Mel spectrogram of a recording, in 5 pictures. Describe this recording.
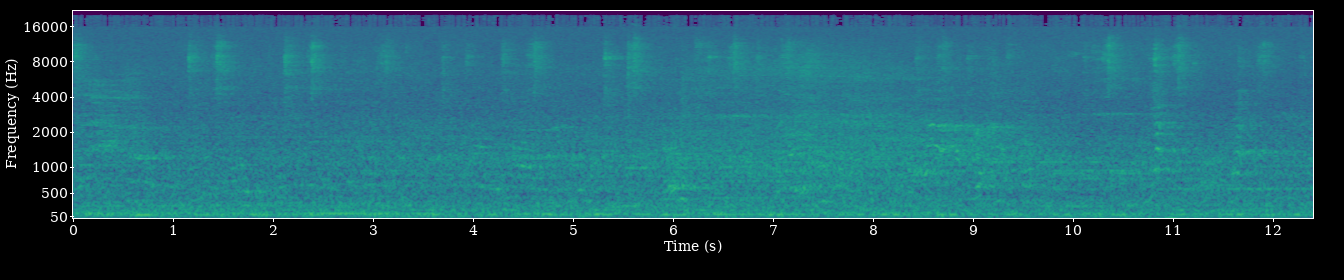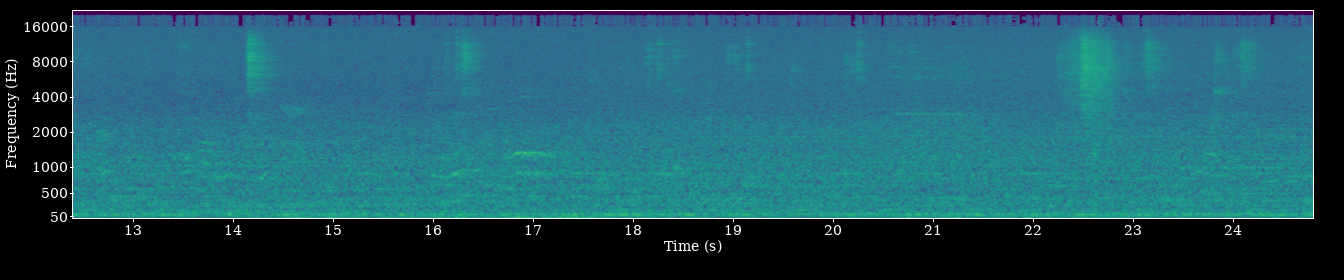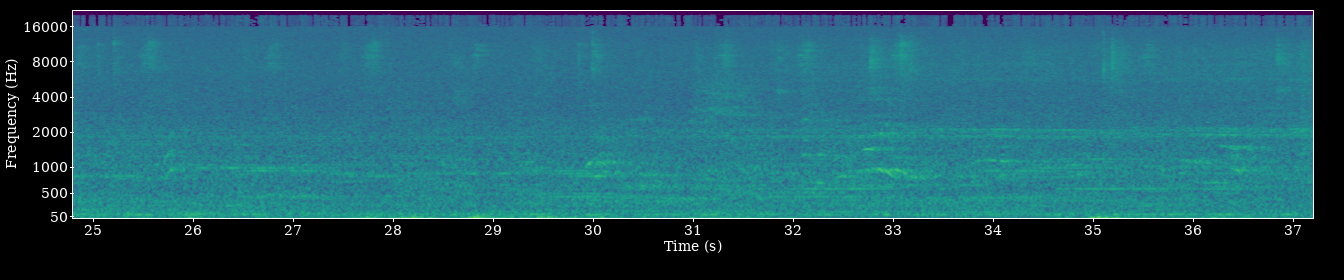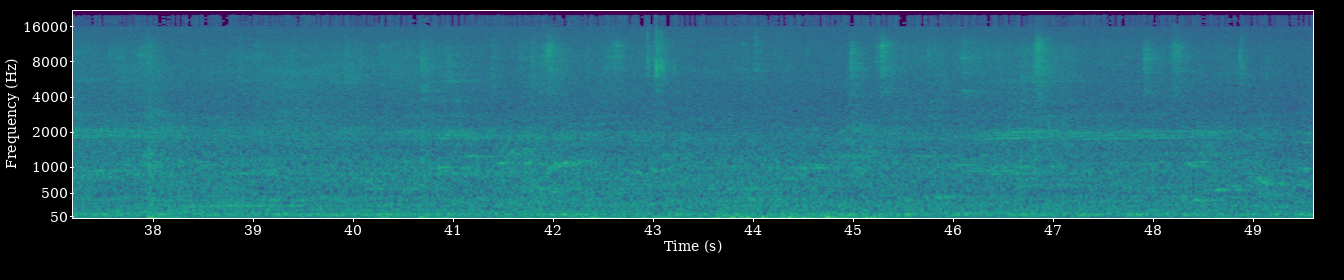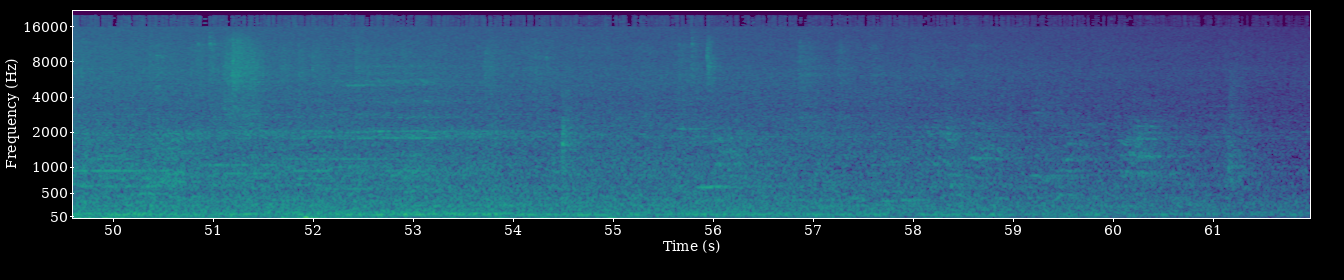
recording from my balcony. with somebody playing soprano saxophone and distant sounds from the annual rotterdam city race.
